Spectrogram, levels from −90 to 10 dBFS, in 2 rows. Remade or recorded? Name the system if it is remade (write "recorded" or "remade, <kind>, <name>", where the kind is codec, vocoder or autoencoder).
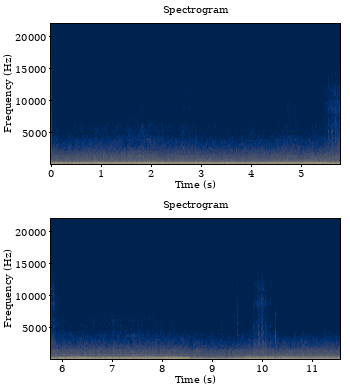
recorded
